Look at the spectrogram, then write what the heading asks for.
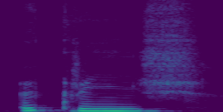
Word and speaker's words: atriz: Donc là, on est bien dans le i, qui est en fait la dernière voyelle du mot. Ce i qui est entouré par deux consonnes, une avant et une après, et donc bien c'est le i qui prend l'accent tonique. Atriz.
